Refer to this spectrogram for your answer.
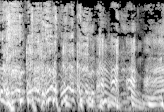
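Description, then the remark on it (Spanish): A group of people on a COPE radio show deliberately cough all at once on a count of three, a loud, dense jumble of overlapping hacking coughs and throat-clearing sounds that keeps going for a couple of seconds, chaotic. “Vamos a toser todos los que podamos a la vez.”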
